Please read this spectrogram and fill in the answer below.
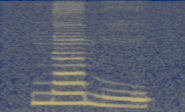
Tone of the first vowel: high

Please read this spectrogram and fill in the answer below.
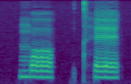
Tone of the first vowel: low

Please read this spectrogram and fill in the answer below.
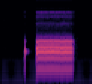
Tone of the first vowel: low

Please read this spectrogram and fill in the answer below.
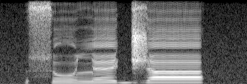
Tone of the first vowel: low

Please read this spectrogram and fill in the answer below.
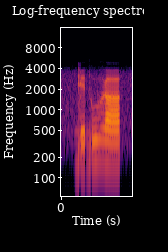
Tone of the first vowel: low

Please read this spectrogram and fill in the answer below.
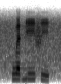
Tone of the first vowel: low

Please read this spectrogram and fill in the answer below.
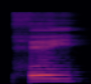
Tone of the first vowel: high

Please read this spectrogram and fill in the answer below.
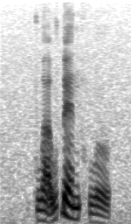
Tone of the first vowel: rising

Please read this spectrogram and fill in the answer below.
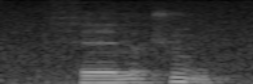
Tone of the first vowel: low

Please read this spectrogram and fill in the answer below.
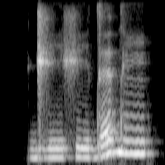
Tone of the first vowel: low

